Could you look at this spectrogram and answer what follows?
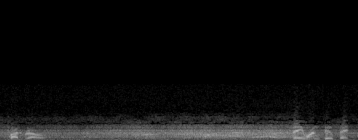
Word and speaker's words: Boudreau: Lou Boudreau, for example, they would say. But actually, he pronounced it Budrow.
